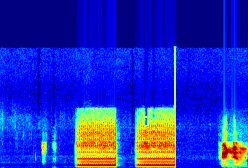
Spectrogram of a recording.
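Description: British telephone ringback tone heard over the phone line: one double ring, two short steady tones in quick succession, as the transferred call rings at the other end.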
